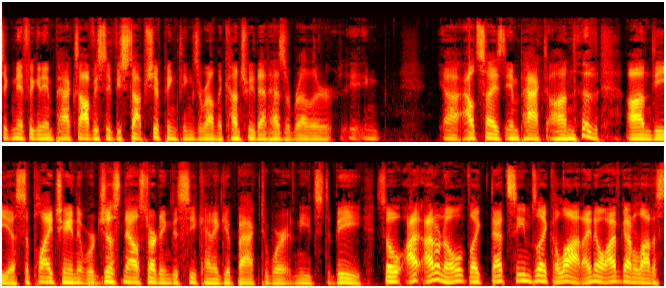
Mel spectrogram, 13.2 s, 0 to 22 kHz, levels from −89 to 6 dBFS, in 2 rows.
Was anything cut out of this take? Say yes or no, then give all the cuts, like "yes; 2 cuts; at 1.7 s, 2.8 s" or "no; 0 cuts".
yes; 1 cut; at 10.3 s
